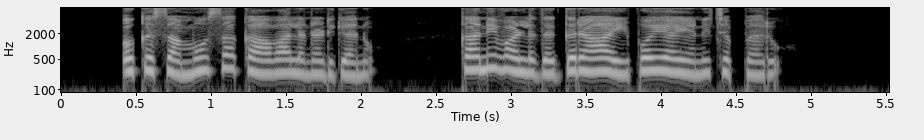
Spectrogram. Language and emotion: Telugu, sad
